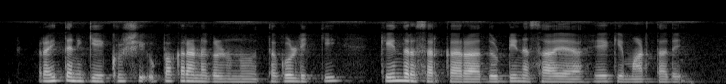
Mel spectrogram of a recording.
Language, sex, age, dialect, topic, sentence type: Kannada, male, 18-24, Coastal/Dakshin, agriculture, question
